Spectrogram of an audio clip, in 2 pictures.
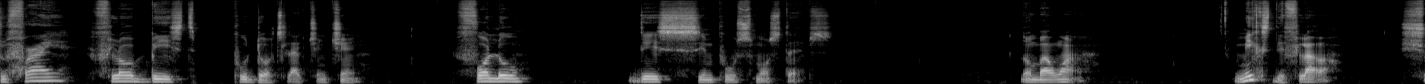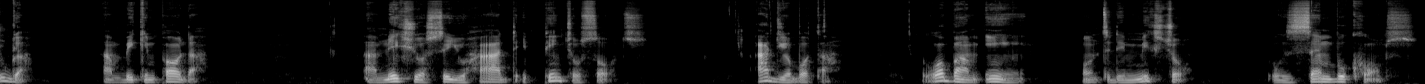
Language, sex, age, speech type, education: Nigerian Pidgin, male, 30-45, spontaneous, tertiary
